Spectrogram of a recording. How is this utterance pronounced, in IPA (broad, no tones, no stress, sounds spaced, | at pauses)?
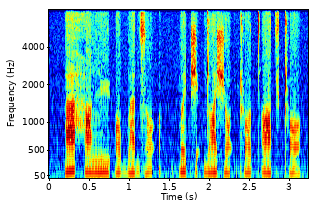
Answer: a h ɑ n y ʔ ɔ b a d͡z ɔ ʔ | p ə t͡ʃ ə ʔ ɖ ɑ ʃ ɔ ʔ ʈʰ ɔ tʼ ɑ t͡s ʈʰ ɔ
